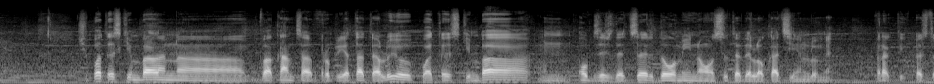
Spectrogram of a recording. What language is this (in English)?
Romanian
